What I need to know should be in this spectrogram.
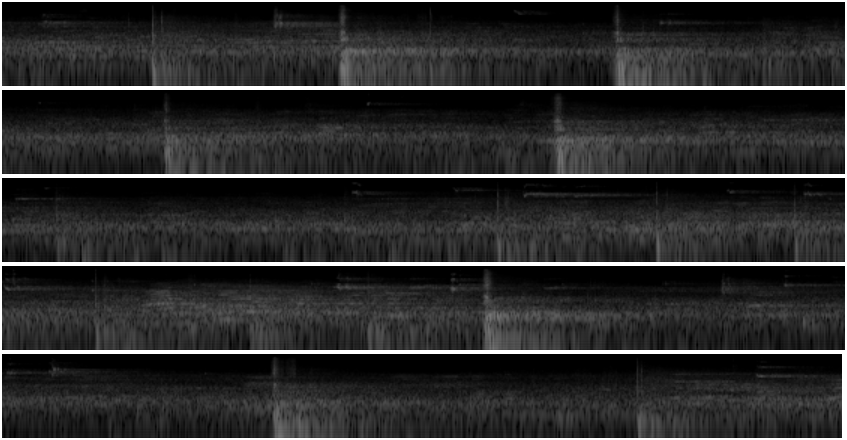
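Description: A basketball bounces hard on a wooden floor in a large echoing hall.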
